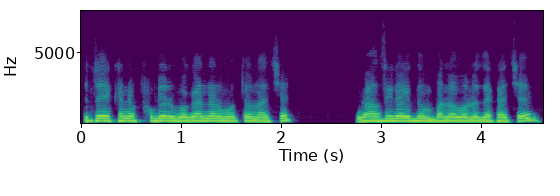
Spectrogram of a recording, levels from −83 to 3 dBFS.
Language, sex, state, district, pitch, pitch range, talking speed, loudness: Bengali, male, West Bengal, Jhargram, 165 Hz, 155-170 Hz, 170 wpm, -12 LUFS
